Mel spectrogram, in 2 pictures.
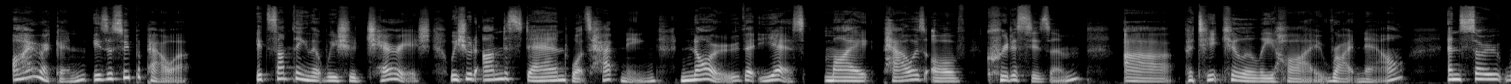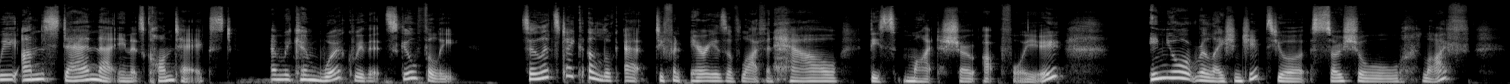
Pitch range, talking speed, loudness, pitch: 150-230 Hz, 135 wpm, -20 LUFS, 180 Hz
